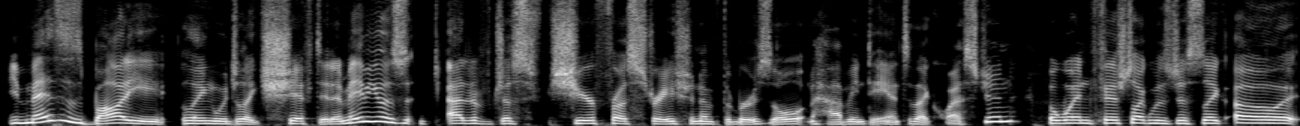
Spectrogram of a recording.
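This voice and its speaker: A woman's voice: on the low side, lively intonation, normal speed, hardly any pauses, dry recording, clean studio sound. A woman co-hosting a casual sports podcast, blunt and frustrated, swearing and laughing as she talks. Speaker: podcast co-host.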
